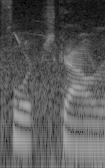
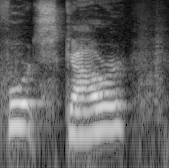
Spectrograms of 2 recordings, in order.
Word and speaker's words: Fort Scaur: It's called Fort Scaur. I believe that's how it's pronounced.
